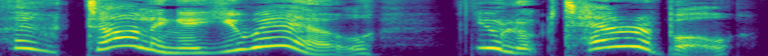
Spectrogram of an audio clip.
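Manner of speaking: high, loud alarmed friend voice; dramatic fussing over her friend; Anna horrified at how her friend looks; shocked friend. Acted.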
